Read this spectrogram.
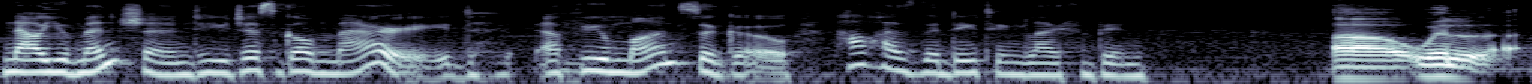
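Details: Adult speakers in interview; ordinary conversational speech.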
